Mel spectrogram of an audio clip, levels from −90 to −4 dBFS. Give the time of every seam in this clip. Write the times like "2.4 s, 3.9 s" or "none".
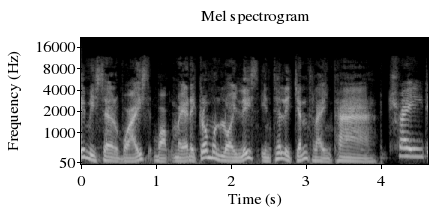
1.4 s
